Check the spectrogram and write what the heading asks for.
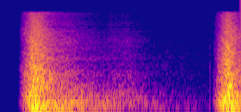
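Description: Whoosh sound effect: a single swoosh that starts a moment in, sweeps downward in pitch with a deep low rumble under it, and fades away over about a second and a half.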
